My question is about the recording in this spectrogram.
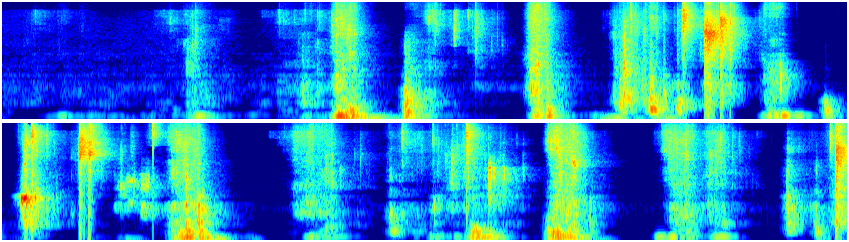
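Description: Hands squeezing and pressing a clear glitter slime, giving quick irregular crackles and pops. It starts about a second and a half in, after a quiet first second.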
